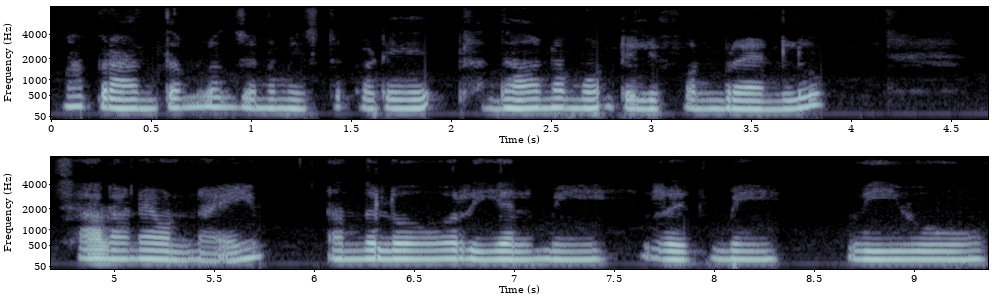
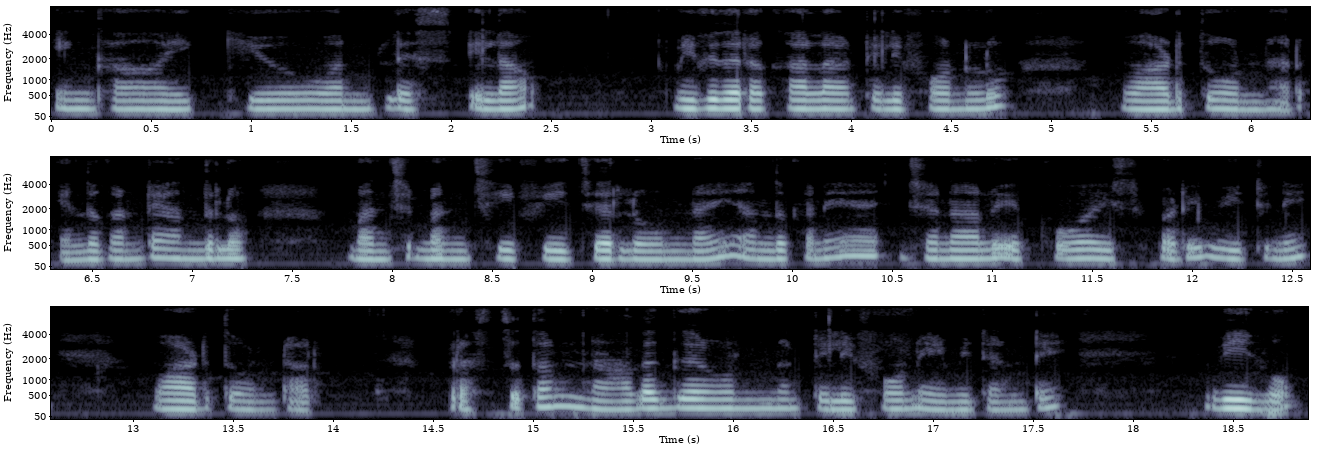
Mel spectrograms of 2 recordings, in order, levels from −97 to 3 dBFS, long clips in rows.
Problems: low volume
